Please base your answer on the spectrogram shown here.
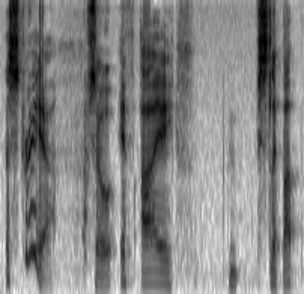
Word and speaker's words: Estrella: um this is the spelled Estella but is pronounced estrea so if I slip up anywhere in this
